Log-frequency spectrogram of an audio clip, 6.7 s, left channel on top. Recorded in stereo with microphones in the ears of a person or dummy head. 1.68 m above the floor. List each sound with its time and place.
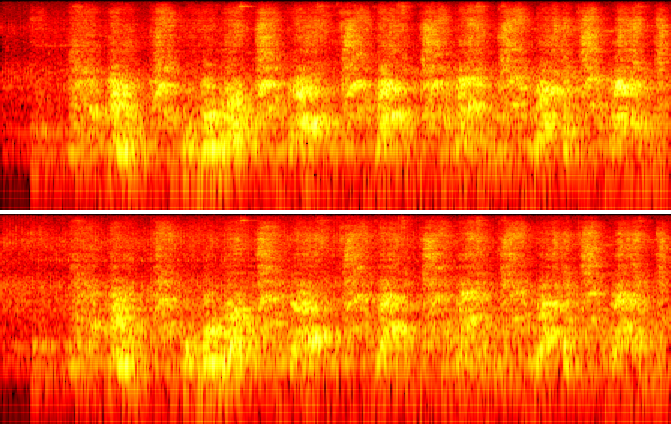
0.3 s a zipper: 35° left (ahead or behind), 2 m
